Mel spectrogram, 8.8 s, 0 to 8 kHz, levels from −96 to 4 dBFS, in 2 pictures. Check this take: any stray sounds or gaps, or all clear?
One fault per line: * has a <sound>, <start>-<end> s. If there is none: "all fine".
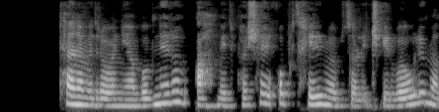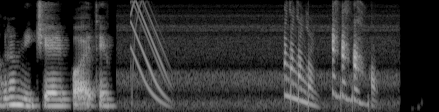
* has a chirp, 5.7-6.2 s
* has a chirp, 7.2-8.2 s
